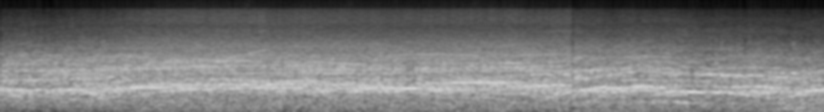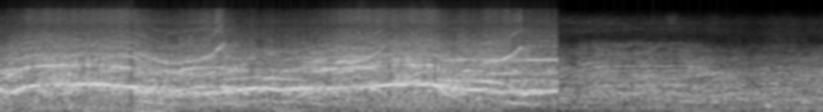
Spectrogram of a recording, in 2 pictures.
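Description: A dense crowd of fans cheering and shouting, loud and unbroken, with a few sharp rising shrieks near the end. It cuts off abruptly about seven seconds in, leaving quieter chatter.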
